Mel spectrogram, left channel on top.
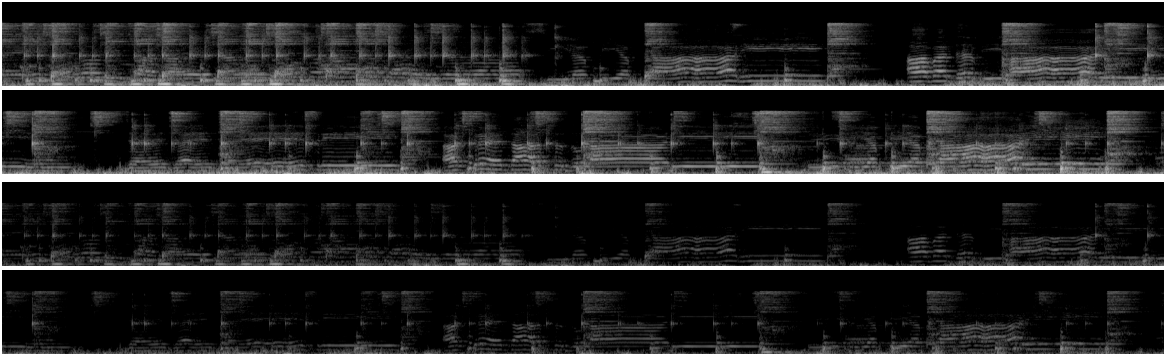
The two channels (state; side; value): quieter; right; 14.9 dB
